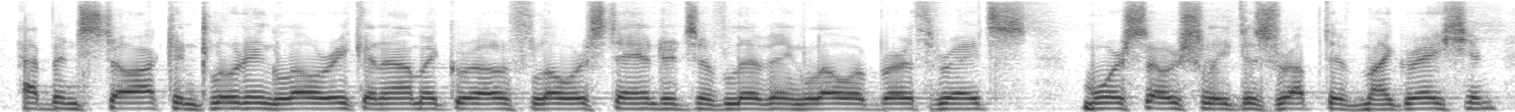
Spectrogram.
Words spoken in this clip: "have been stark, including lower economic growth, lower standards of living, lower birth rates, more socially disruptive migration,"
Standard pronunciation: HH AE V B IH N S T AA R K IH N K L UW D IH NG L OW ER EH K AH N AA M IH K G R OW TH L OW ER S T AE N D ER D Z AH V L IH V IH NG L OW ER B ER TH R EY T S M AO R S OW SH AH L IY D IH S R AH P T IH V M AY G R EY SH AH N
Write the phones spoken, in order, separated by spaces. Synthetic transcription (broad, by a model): HH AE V B IH N S T AA R K IH N K L UW D IH NG L OW ER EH K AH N AA M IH K G R OW TH L OW ER S T AE N D ER D Z AH V L IH V IH NG L OW ER B ER TH R EY T S M AO R S OW SH L IY D IH S R AH P T IH V M AY G R EY SH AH N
